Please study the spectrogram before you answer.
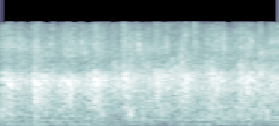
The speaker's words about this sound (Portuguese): Ela é presidente, palmas para ela, gente, por favor.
